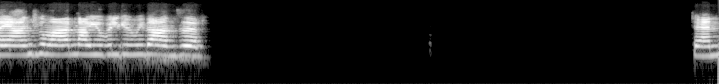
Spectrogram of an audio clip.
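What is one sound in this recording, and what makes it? A young child speaks in a high voice through an online call.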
